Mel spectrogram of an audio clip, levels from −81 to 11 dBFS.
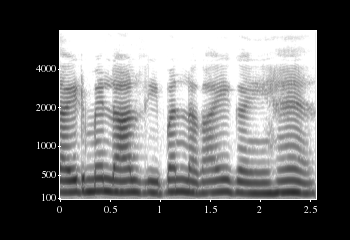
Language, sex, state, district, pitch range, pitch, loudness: Hindi, female, Maharashtra, Washim, 190-210 Hz, 200 Hz, -12 LUFS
